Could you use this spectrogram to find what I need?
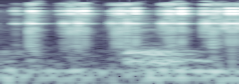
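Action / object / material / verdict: tap / glass cup / glass / none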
